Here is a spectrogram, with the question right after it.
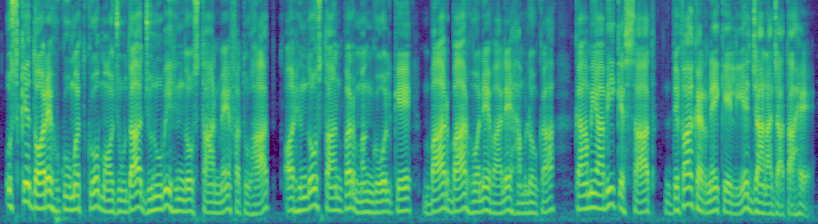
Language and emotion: Urdu, neutral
